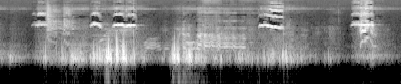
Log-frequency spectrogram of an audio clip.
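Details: A free-flying white-capped parrot, flying with a sun conure, gives harsh, nasal squawks mixed with short, bright whistled notes.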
